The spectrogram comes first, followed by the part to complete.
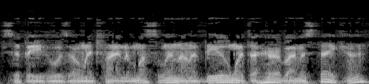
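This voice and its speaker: An actor playing a hard-boiled, world-weary American private detective in a vintage radio drama, speaking in terse, dry, slangy lines. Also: male voice, low-pitched, steady tone, fast, background noise, close to an everyday voice. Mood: accusing, pressing. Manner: terse, dry, slangy first-person storytelling. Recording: old radio broadcast with music.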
